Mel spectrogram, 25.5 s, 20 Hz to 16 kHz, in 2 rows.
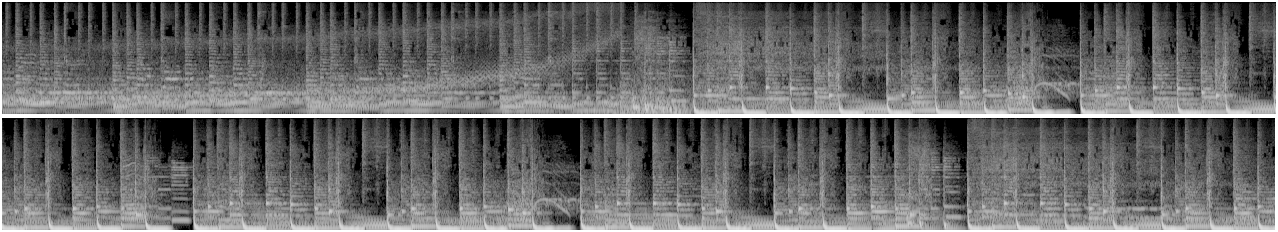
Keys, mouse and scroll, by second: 1.5 g, 2.1 a, 2.4 g, 3.4 middle click, 4.4 shift+middle click, 4.8 shift+middle click, 4.9 middle click, 5.5 middle click, 6.3 middle click, 7.4 shift+middle click, 8.2 shift+middle click, 8.8 a, 9.1 g, 9.9 shift+middle click, 10.3 middle click, 11.7 click, 12.1 click, 13.0 a, 13.3 g, 14.4 shift+middle click, 15.7 ctrl+click, 17.7 click, 18.6 middle click, 21.3 alt+click, 24.2 middle click, 25.2 g.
